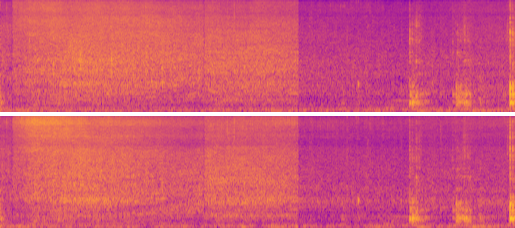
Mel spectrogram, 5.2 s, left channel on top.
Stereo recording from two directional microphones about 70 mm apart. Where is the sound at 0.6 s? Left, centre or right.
Right.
